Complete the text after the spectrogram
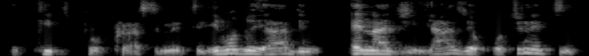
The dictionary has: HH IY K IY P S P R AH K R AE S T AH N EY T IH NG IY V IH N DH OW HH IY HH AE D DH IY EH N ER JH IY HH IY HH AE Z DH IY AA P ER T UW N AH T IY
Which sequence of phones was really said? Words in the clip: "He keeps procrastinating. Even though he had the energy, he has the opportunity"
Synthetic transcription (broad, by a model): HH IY K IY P P R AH K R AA S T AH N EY T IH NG IY V IH N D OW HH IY HH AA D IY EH N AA JH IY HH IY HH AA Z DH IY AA P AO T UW N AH T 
